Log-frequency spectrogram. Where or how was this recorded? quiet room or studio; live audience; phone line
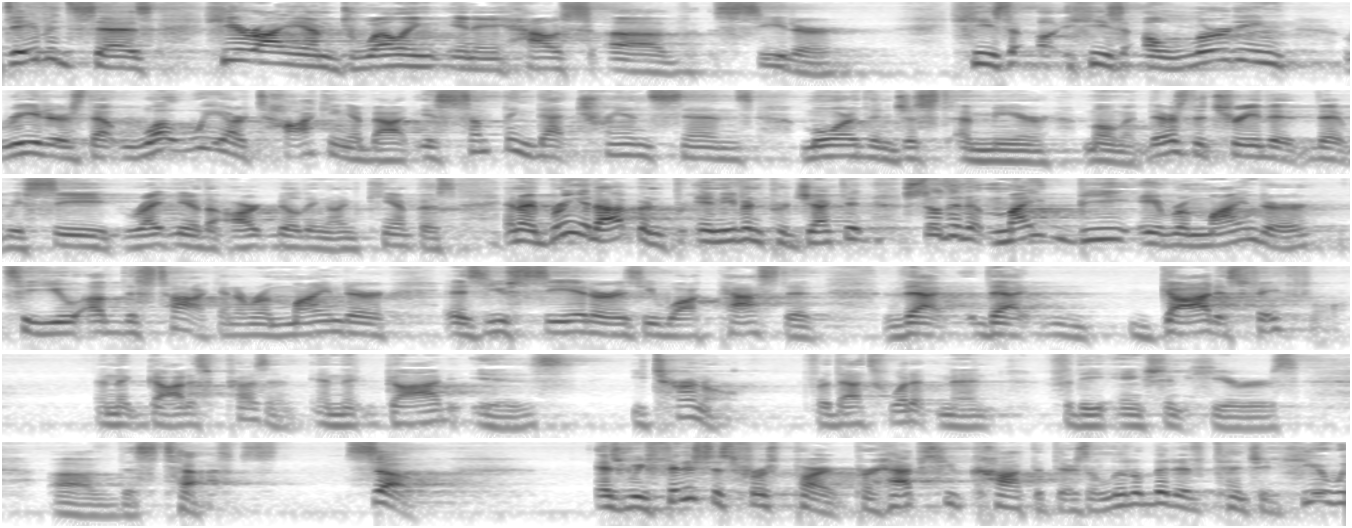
live audience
